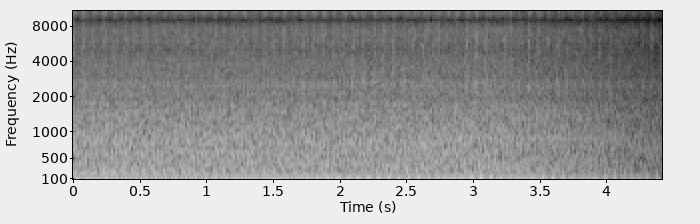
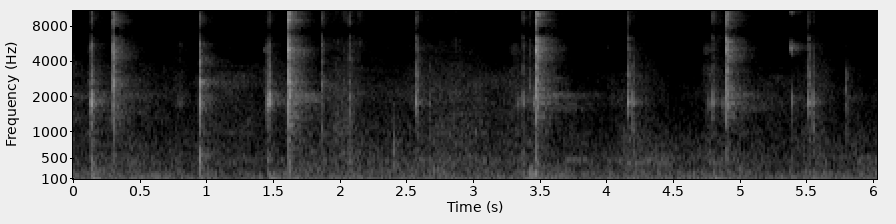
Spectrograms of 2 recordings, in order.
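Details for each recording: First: 1964 Karmann Ghia air-cooled 1600 idling after the manifold vacuum leak was fixed, with the alternator fan off: a steady, even low thump and no rattle, confirming the rattle came from the alternator. Normal idle. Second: 1964 Karmann Ghia air-cooled 1600 engine that won't idle below 1500 rpm and stalls, heard after a linkage modification to clear the alternator: a steady hiss over the rumble, later traced to a warped carb base and manifold, plus an alternator rattle.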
